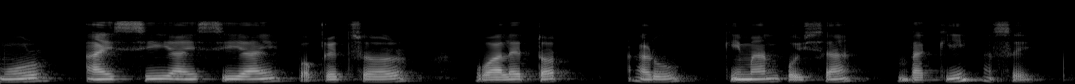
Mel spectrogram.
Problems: none marked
